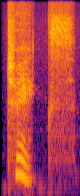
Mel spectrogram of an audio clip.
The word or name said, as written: tricks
